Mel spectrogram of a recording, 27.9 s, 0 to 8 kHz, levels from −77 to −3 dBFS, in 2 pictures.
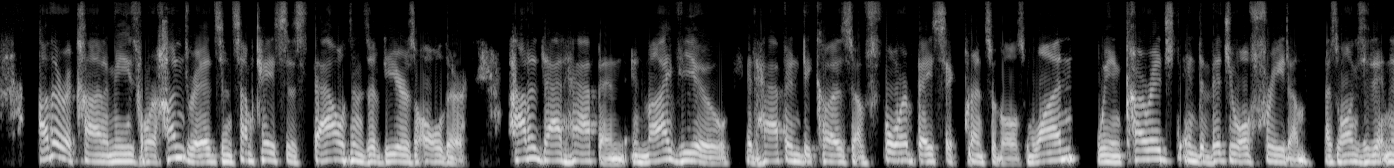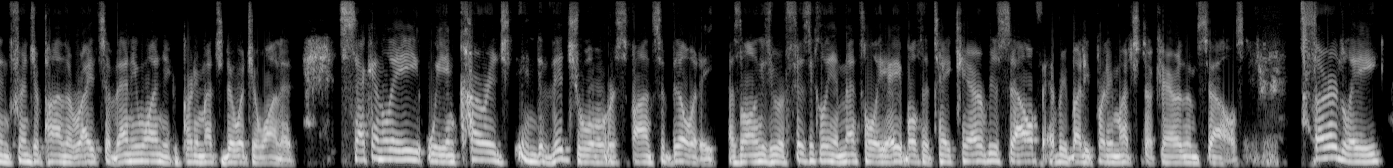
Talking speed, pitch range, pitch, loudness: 165 wpm, 110-135 Hz, 120 Hz, -17 LUFS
